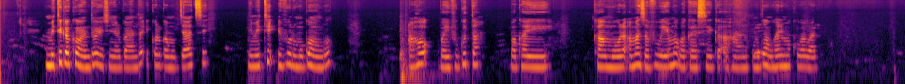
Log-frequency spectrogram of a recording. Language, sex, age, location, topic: Kinyarwanda, female, 18-24, Kigali, health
